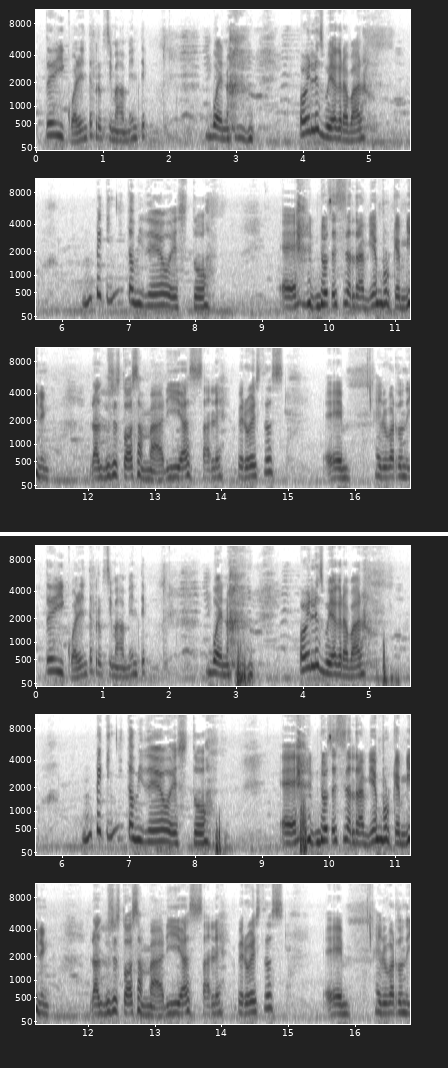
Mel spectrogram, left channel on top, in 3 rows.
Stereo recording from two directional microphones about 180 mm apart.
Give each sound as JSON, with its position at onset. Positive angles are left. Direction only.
{"t": 0.1, "sound": "speech", "side_deg": -10}
{"t": 6.5, "sound": "speech", "side_deg": -20}
{"t": 9.3, "sound": "speech", "side_deg": -20}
